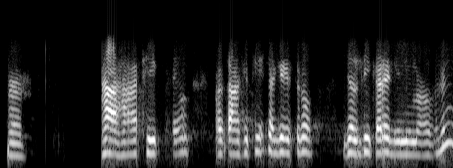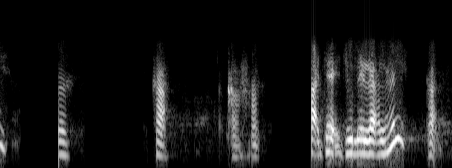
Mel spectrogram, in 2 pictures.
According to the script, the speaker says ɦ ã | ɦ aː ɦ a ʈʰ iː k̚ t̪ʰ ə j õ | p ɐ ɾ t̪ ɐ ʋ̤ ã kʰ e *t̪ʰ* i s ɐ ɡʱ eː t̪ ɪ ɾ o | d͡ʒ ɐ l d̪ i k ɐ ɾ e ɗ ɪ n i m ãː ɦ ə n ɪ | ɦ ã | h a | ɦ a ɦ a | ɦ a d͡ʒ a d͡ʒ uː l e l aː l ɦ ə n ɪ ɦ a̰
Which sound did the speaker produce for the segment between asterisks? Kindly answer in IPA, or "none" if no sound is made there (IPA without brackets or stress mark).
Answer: t̪ʰ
